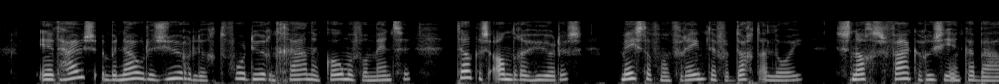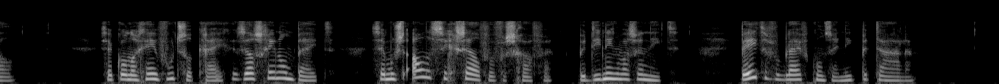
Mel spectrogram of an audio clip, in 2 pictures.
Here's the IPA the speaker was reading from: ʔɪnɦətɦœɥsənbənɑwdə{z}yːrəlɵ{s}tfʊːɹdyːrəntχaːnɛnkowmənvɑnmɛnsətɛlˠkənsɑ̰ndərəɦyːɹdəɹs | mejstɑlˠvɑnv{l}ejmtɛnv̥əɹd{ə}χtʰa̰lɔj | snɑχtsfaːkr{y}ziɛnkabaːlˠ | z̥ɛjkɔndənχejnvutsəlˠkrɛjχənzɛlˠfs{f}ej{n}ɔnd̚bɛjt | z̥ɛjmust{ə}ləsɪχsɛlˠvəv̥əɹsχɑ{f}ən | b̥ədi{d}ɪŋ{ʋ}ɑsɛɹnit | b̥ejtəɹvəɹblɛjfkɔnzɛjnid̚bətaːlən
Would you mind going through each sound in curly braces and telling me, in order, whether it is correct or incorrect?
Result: correct, incorrect: χ, incorrect: r, incorrect: ɑ, correct, incorrect: χ, correct, incorrect: ɑ, correct, incorrect: n, correct

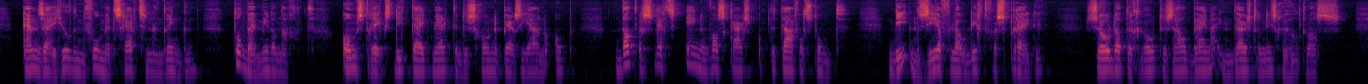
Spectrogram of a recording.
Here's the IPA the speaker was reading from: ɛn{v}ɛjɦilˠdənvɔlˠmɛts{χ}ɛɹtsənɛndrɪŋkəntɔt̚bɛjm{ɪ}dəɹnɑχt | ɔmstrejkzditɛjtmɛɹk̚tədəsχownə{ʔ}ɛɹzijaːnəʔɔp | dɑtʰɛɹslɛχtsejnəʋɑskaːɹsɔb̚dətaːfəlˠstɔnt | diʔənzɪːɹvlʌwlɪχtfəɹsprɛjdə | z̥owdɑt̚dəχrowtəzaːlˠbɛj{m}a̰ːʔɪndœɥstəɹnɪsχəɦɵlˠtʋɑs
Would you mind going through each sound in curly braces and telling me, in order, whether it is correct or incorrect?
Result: incorrect: z, correct, correct, incorrect: p, incorrect: n

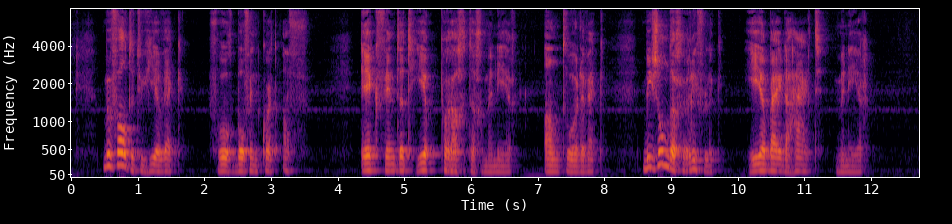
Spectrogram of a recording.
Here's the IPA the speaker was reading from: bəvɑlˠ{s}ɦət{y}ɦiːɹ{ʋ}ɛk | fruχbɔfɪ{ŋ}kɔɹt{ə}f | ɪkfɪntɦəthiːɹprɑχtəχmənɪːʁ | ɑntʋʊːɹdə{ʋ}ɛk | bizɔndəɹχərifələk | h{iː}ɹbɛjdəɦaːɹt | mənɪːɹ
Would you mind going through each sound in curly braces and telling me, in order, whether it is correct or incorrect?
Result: incorrect: t, correct, correct, incorrect: n, incorrect: ɑ, correct, correct

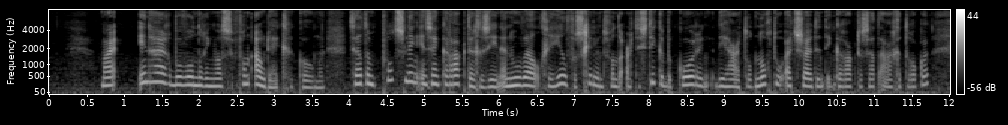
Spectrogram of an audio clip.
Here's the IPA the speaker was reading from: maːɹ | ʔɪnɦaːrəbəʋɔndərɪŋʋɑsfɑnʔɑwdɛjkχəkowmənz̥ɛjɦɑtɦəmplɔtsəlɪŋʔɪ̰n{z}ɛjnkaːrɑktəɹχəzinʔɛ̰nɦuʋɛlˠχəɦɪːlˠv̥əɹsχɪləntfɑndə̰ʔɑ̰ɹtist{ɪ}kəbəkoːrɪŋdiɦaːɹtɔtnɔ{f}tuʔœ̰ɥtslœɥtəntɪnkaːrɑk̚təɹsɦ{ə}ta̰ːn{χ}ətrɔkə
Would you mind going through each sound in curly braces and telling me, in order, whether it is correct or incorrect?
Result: correct, incorrect: i, incorrect: χ, incorrect: ɑ, correct

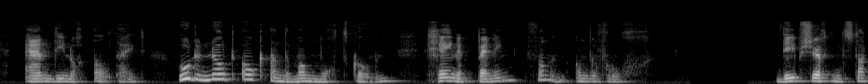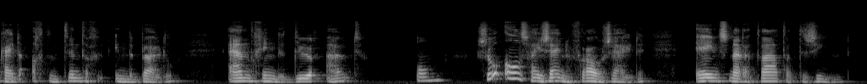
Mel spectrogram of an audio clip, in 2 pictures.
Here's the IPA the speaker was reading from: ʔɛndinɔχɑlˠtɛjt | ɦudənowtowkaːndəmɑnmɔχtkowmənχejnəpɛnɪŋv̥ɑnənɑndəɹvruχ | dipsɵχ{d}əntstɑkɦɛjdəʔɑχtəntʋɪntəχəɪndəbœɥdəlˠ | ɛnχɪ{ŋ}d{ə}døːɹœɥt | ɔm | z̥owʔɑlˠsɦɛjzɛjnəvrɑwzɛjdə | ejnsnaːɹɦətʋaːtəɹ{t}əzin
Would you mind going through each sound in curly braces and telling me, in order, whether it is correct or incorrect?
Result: incorrect: t, correct, correct, correct

